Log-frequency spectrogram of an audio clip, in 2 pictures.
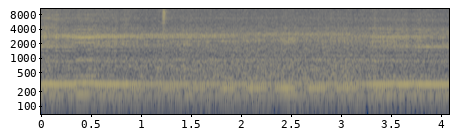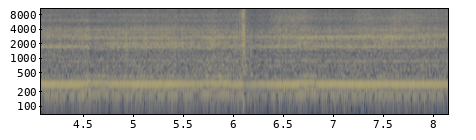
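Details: Cheap generic laptop power adapter with an ungrounded AC pin, as a hand moves toward the chassis. A steady mid-pitched hum and buzz is heard through the speakers, from poor shielding and bad design. Electrical interference hum.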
